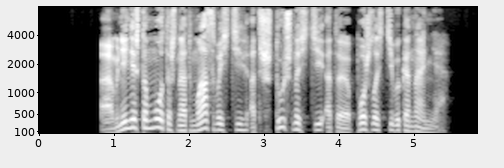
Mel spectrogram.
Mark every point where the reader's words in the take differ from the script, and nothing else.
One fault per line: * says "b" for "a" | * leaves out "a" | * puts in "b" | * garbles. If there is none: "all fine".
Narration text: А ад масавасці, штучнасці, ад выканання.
* puts in "мне нешта моташна"
* puts in "ад"
* puts in "пошласці"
